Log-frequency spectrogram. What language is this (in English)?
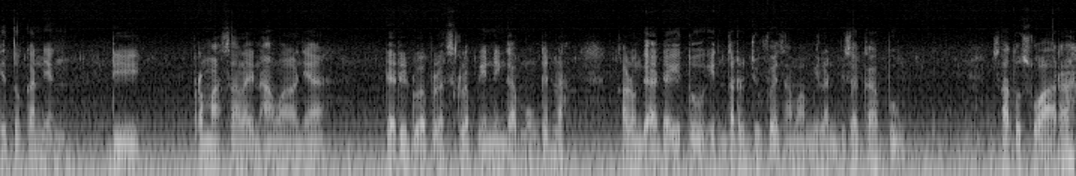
Indonesian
